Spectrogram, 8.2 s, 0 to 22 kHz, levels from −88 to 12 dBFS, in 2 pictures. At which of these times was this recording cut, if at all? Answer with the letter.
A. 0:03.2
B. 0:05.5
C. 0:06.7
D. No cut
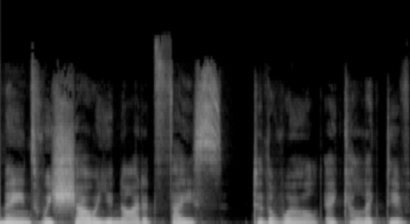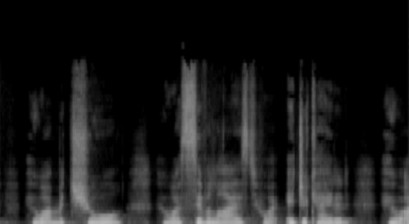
A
